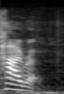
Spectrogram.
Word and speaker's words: gyro: That's Yeah, but he's like the Greek thing name is not up for debate. That's been that way. It's Hiro. It's Hiro.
